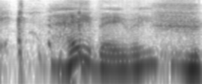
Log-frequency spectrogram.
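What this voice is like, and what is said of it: Husky, sultry voice. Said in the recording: “I'm losing my voice, I think, a little bit ... can you tell? A little sultry?”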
